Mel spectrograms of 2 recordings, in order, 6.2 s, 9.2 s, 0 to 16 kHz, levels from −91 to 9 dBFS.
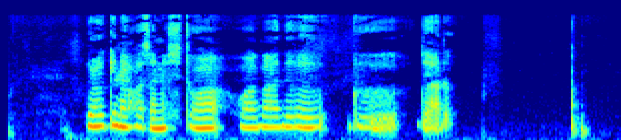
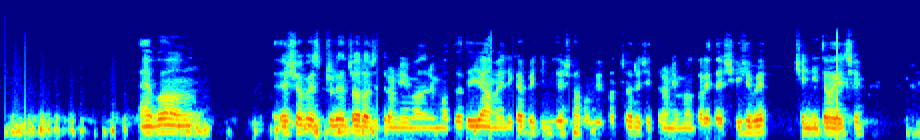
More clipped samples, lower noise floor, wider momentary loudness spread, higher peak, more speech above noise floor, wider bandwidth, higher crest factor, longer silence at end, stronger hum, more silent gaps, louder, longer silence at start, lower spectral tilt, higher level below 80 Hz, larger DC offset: neither; first, -73 dBFS vs -45 dBFS; first, 18 LU vs 14 LU; second, -8 dBFS vs -2 dBFS; first, 49 dB vs 27 dB; first, 11.5 kHz vs 7.2 kHz; about the same, 18 dB vs 18 dB; first, 0.35 s vs 0 s; neither; neither; second, -25 LUFS vs -19 LUFS; first, 0.85 s vs 0.05 s; second, -5 dB/octave vs -8 dB/octave; second, -64 dBFS vs -54 dBFS; neither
